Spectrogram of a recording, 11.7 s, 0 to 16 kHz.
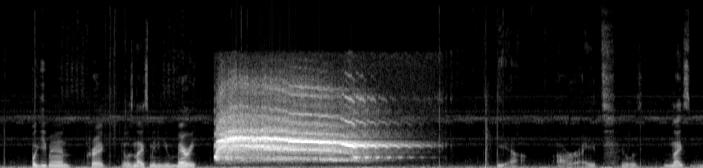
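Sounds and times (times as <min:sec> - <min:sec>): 
speech: 0:00.5 - 0:03.4, 0:09.8 - 0:11.7
woman screaming: 0:03.6 - 0:07.4.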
